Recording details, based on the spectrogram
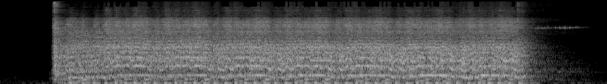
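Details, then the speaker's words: RB20 powered up for the first time in five years after a rebuild, fuel pump running constantly: steady rhythmic cranking about five seconds with spark but no firing; owner still unsure why it won't run, cam half-moon piece found broken off. "Wow, it cranks. Oh, that's so exciting. She spark. Okay, so I'm trying to still figure out why this isn't running."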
